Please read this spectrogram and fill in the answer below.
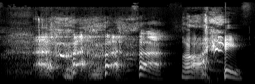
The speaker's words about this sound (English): It's post-nasal drip cough. Oh, delicious. Not lung cough. Oh, okay. It's a different kind of cough.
